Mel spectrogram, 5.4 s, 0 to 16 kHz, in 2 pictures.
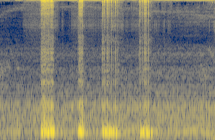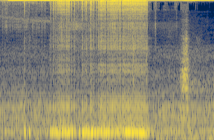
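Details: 1965 Zenith 13M15 portable black-and-white TV, barn find, powered on with cover open: short sharp buzzing crackles in irregular bursts over faint hum, then a longer sizzle; high-voltage arcing, owner suspects a gassy tube.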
